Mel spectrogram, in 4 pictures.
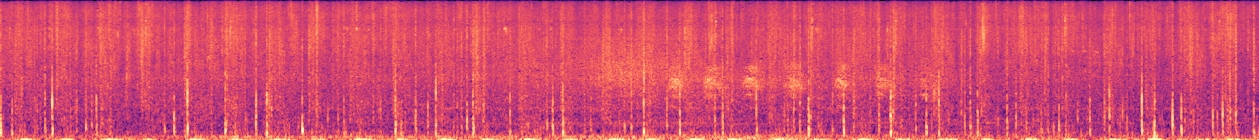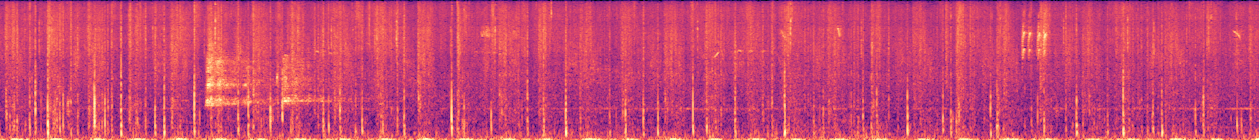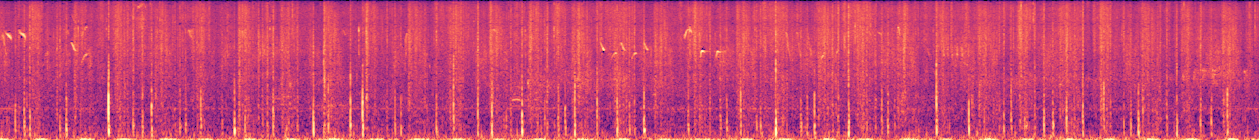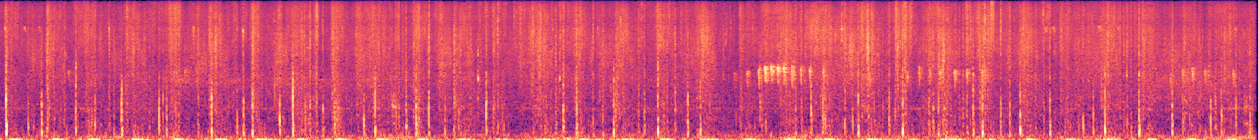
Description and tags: footsteps in the snow birds and dog
I walk thru the snow, you can hear some birds and a dog.
footstep, bird, footsteps, birds, snow, dog, walk, field-recording, wet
